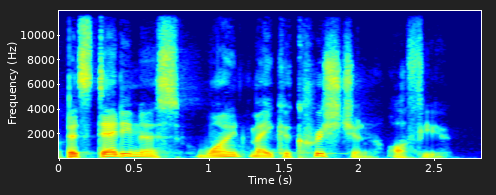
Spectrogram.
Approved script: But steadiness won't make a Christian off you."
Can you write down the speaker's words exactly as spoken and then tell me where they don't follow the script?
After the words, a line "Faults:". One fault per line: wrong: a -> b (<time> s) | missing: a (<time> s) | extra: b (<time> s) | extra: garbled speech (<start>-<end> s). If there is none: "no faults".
But steadiness won't make a Christian off you."
Faults:
no faults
